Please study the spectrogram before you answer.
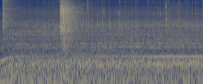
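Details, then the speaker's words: Maytag Bravos high-capacity electric dryer after fixing loud squeaking from an ungreased idler pulley rubbing its metal bracket, cleaned not replaced: even drum rumble, steady low hum, no squeal. "you can see no more squeaking so that was just the issue the little pulley within time and basically there's no grease on it so it rubs against the little metal that holds it"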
